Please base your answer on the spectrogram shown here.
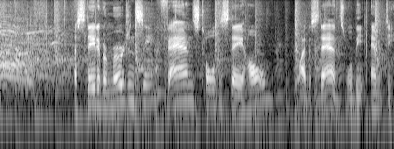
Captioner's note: crowd noise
